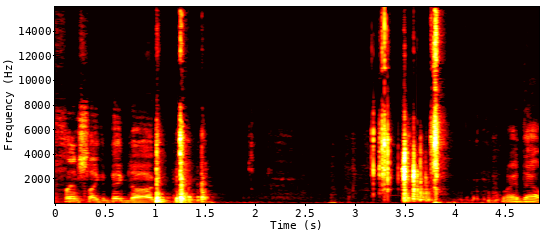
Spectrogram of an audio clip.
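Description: A pistol clicks and clacks as it is handled.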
